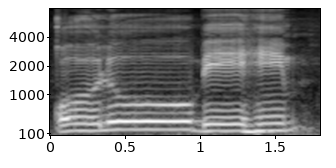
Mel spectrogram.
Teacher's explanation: بڑی قوف ہے موٹا کر کے پڑھنا ہے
